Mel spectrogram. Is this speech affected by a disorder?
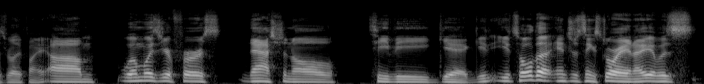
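No.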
